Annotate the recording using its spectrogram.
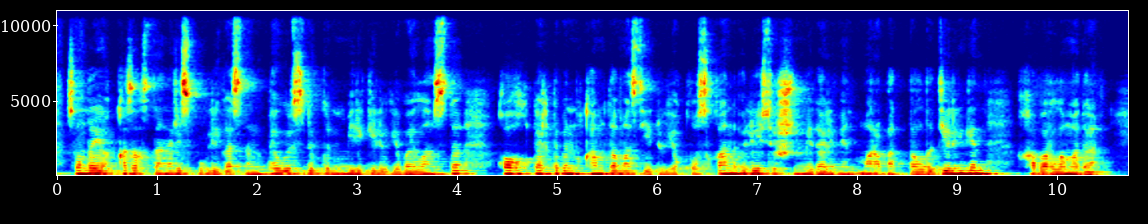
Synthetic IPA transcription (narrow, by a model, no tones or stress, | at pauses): so̞nd̪ɑjɑqʰːɑzɑqst̪ɑnɾe̞spublijkɑsənəɴt̪ʰæwe̞lsɪzd̪ɪkʲʰːʏnɪnme̞ɾe̞kʲe̞lewɡʲe̞bɑjlˠɑnəst̪ə | qʰʊqəqt̪ʰæɾt̪ɪbɪɴqʰɑmt̪ɑmɑse̞t̪uɡʲe̞qʰo̞sqɑnʏ̰le̞sʏʃɪnme̞d̪ɑlʲɪme̞nmɑɾɑpɑt̪ːɑlˠd̪ət̪ʰelɪŋɡʲe̞nχɑbɑɾlˠɑmɑd̪ɑ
